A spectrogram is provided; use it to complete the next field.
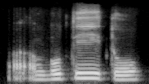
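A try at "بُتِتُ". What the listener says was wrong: তুটা একটু কমে গেছে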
